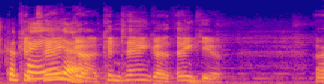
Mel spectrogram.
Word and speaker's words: Katanga: also have 1962, how the hell do you pronounce that? Get it? Katanaga? Katanaga. Katanaga. There's no A after the A. Katinga. Kantiga. Katanga Became part of the Katanga. Democratic Republic of Congo. Okay. Katanga. It's Katanga.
